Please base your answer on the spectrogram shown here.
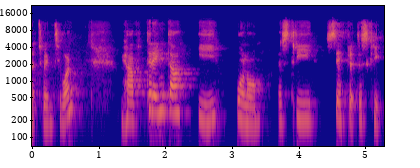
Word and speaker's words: y: We have 30 y uno as three separate discrete words there, okay? So 30 y uno, some of you may already know that the letter Y, which we're pronouncing as E there, we're not saying 30 y uno, okay?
